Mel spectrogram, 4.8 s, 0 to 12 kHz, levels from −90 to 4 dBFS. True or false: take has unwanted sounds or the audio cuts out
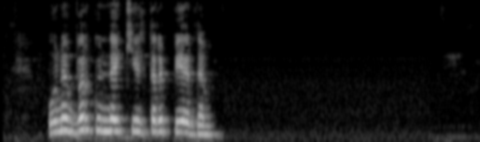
false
